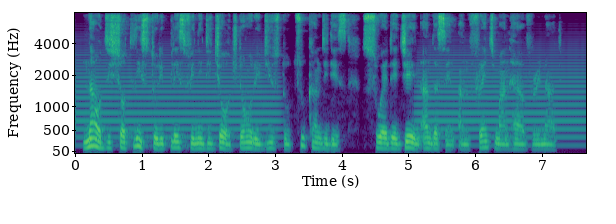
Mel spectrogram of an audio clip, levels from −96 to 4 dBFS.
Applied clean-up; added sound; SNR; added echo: none; Brass instrument; 16 dB; none.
